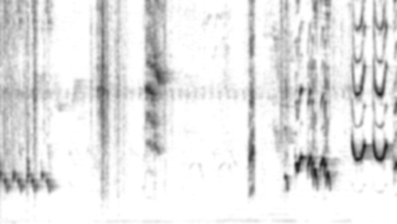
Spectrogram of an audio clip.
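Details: Albino sooty-headed bulbul in full song: scattered sharp chips and a faint warble early, then lively bubbling, looping phrases of clear notes in the last two seconds, repeated in quick succession.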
